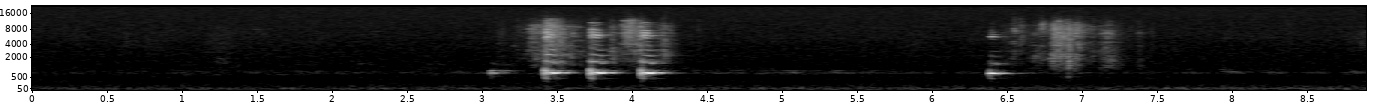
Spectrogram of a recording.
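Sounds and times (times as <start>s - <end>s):
Japanese common toad croaking: 3.1s - 4.3s, 6.4s - 6.8s.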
